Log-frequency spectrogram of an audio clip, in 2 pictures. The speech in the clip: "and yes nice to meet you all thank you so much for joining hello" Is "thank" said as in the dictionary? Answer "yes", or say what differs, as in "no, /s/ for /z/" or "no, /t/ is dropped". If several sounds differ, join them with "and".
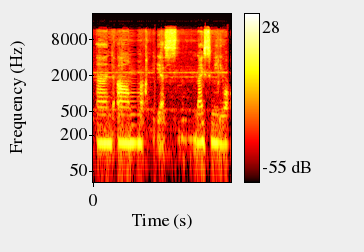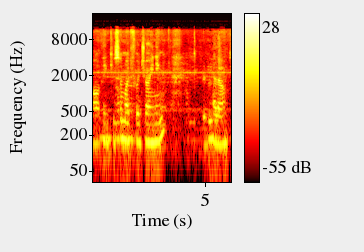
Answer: yes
